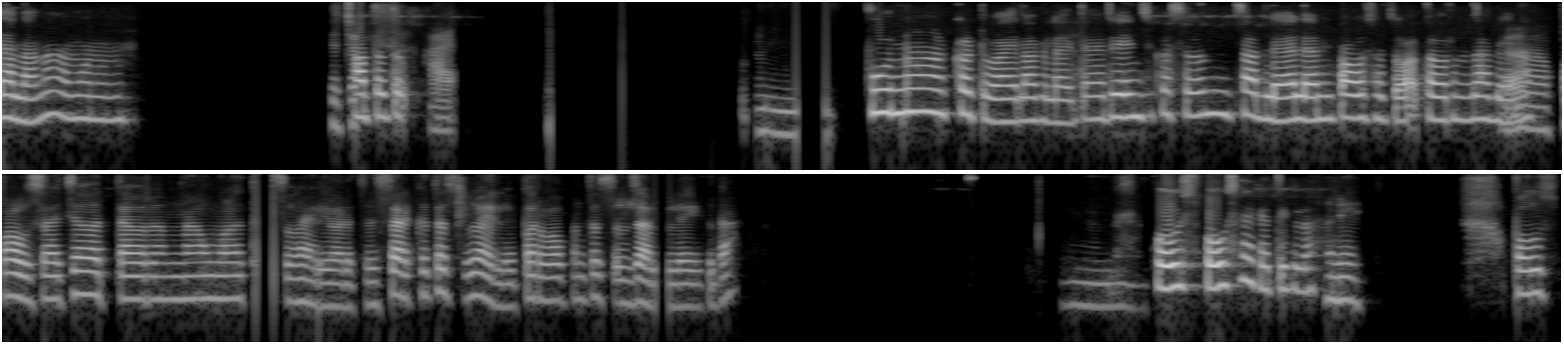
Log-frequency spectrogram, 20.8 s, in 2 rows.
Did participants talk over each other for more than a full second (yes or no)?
no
